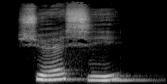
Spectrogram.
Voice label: "xuexi", Chinese; hsk1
